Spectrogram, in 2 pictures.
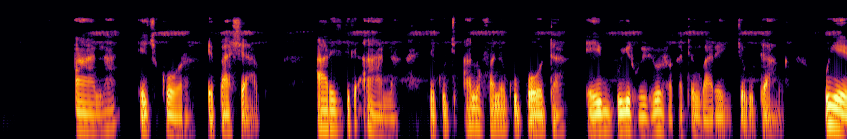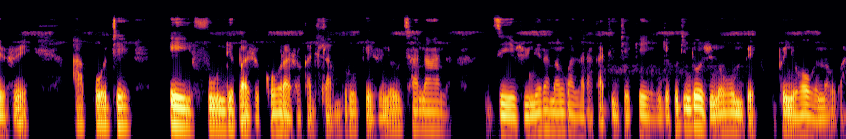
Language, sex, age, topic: Ndau, male, 25-35, education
